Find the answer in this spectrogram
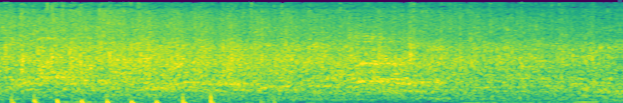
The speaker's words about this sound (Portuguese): Aleluia! Palmas para você, irmã.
